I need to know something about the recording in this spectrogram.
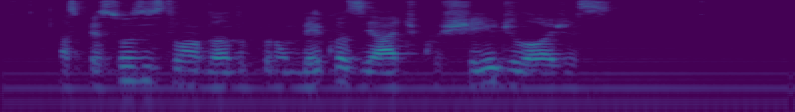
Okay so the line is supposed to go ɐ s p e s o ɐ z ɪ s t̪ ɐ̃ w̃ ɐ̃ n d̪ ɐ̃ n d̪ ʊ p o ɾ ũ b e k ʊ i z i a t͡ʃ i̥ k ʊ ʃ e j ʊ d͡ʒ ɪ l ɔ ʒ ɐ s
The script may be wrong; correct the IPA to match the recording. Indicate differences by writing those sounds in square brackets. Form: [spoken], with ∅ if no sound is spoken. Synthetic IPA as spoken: ɐ s p e s o ɐ z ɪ s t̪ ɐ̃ w̃ ɐ̃ n d̪ ɐ̃ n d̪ ʊ p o ɾ ũ b e k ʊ [a] z i a t͡ʃ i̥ k ʊ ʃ e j ʊ d͡ʒ ɪ l ɔ ʒ ɐ s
